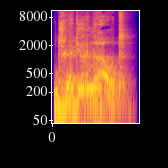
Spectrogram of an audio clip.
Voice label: "holy shit", female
